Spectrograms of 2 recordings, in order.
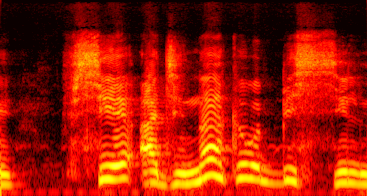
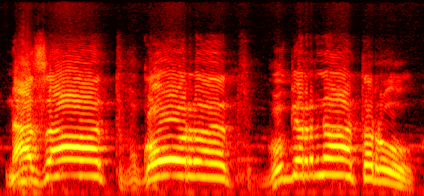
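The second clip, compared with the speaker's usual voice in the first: higher, louder shouted orders; 8 semitones higher, 3 dB louder than usual. Acted. Kononov yells orders to the captain, shouting. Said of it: "Кононов кричал капитану".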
